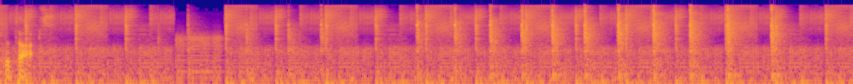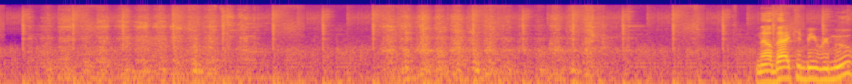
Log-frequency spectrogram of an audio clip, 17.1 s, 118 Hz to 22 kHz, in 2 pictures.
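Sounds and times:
background music with steady beat: 0.0s - 17.0s
hand saw rasping wood: 8.8s - 11.6s, 12.2s - 15.0s.

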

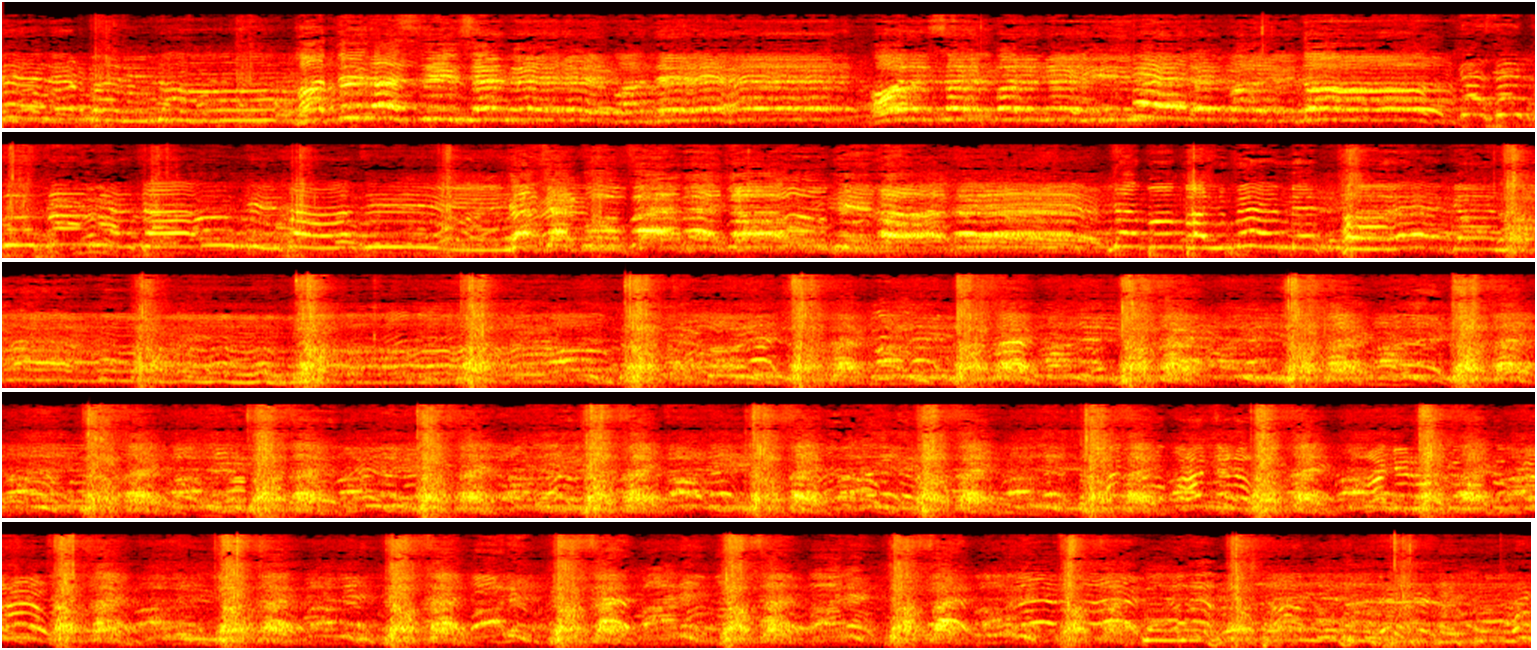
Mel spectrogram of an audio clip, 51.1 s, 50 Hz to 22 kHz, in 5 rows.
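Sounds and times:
men chanting and shouting: 12.0s - 51.0s.

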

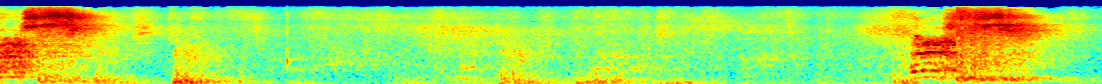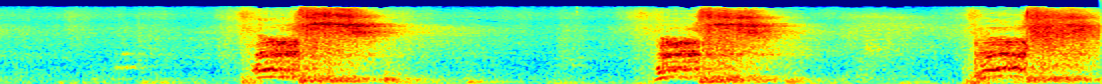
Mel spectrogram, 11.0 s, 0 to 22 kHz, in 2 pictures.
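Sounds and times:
person shouting: 8.8s - 9.4s, 10.4s - 11.0s.

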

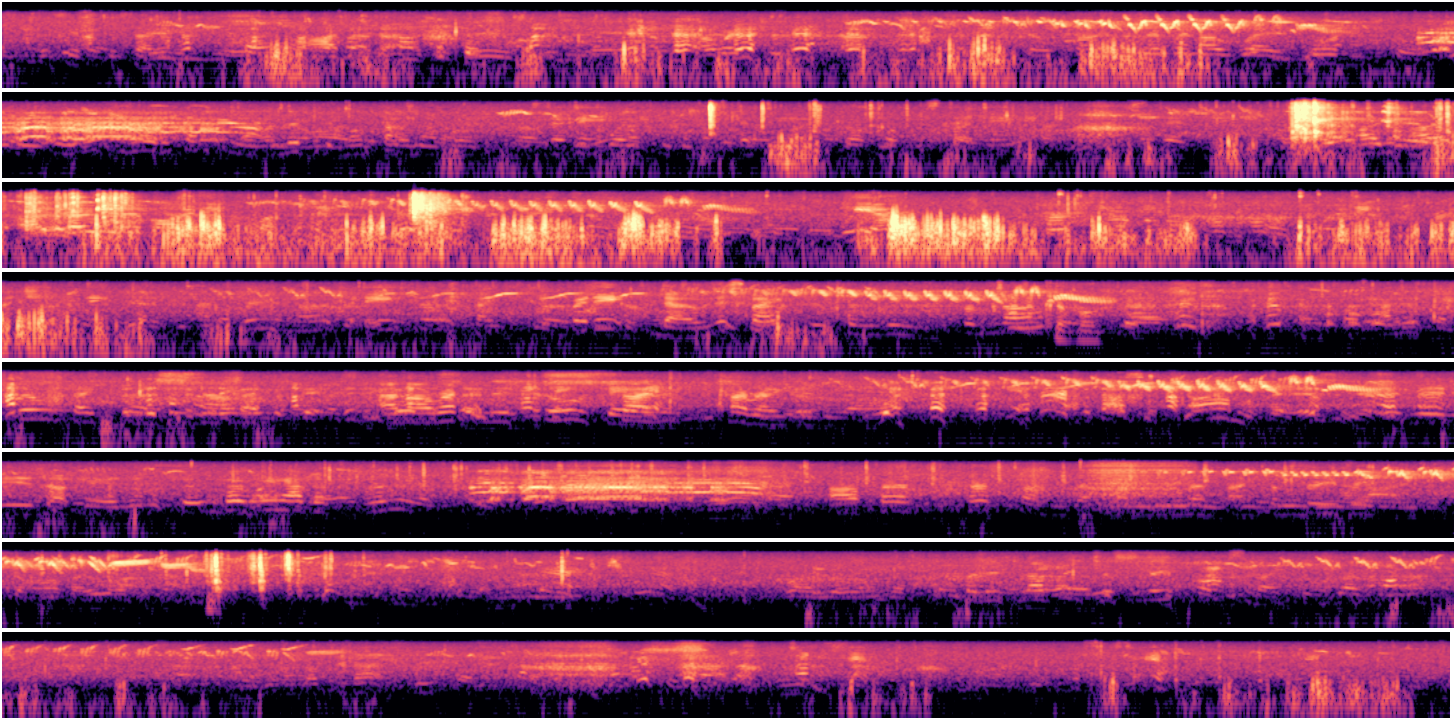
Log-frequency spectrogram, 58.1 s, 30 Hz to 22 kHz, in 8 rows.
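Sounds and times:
rooster crowing: 7.1s - 8.6s, 38.6s - 40.2s.

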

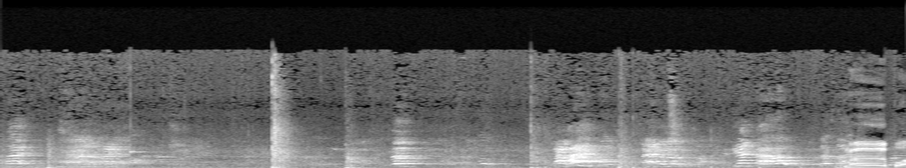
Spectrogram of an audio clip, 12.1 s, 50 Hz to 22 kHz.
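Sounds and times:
men shouting: 7.4s - 12.0s.

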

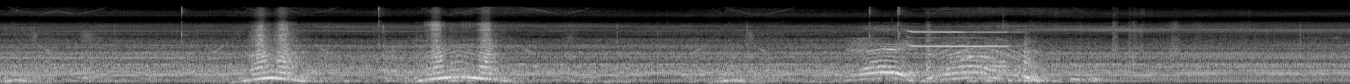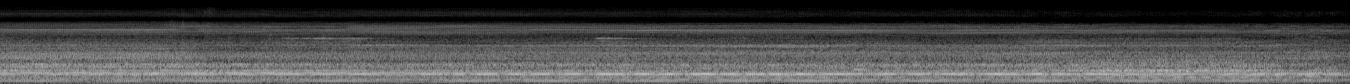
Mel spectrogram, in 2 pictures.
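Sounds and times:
low pulsing tone: 0.0s - 27.0s
machine motor and fan hum: 0.0s - 27.0s.

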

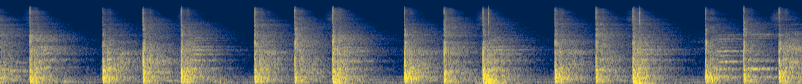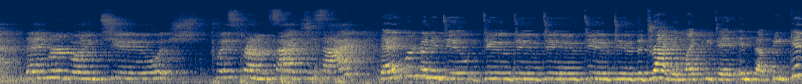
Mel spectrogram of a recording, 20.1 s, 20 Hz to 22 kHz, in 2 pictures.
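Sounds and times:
tap shoes on hard floor: 12.7s - 14.6s.

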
